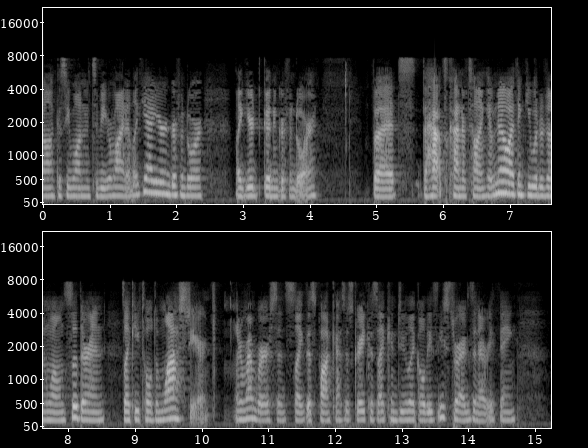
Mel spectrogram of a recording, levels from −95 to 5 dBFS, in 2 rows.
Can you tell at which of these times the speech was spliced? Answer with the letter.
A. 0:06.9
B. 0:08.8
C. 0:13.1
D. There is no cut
B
